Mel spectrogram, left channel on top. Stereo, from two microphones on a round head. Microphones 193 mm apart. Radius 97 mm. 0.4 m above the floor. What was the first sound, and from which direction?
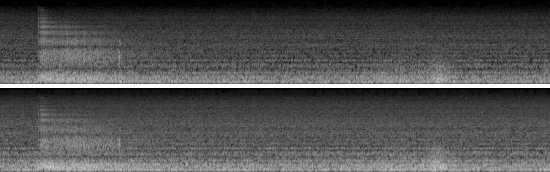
An explosion, 20° left (ahead or behind).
